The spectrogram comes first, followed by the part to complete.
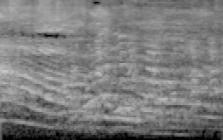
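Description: Several people's voices chattering over one another, speech only.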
